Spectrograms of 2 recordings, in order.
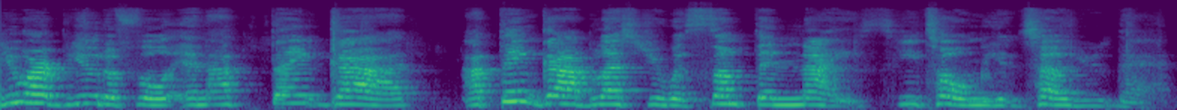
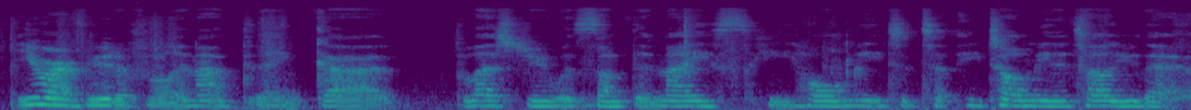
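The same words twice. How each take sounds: First: Said in the usual way. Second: Spirit guide voice. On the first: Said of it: "Moonwalker said". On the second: Acted. A spirit guide giving a viewer a message, low and hushed. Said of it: "spirit person or guide".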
